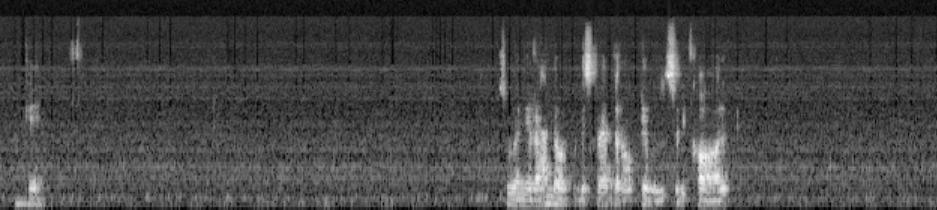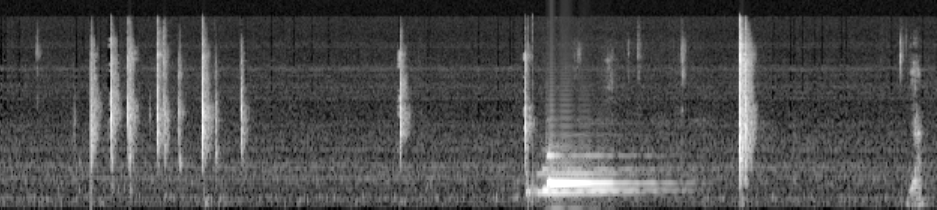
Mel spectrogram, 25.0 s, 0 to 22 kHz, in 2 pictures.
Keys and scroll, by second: 13.9 ctrl+c, 14.8 alt+Tab, 17.8 BackSpace.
